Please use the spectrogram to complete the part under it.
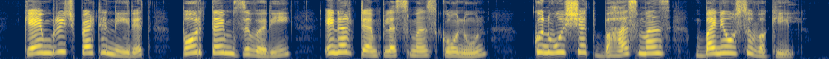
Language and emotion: Kashmiri, neutral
